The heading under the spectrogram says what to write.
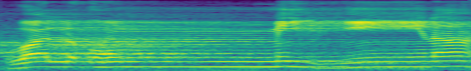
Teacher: میم پر تشدید ہے تو یہاں غنہ ہوگا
